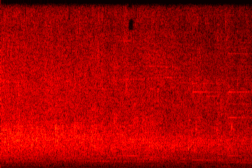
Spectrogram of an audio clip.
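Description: Applause fills a Shiv Mahapuran katha gathering in welcome of the host families: steady, dense clapping from a large crowd, sustained and even throughout with no talking.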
